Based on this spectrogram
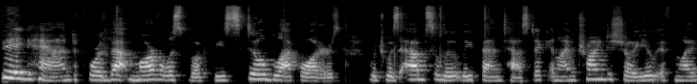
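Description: Natural reading voice

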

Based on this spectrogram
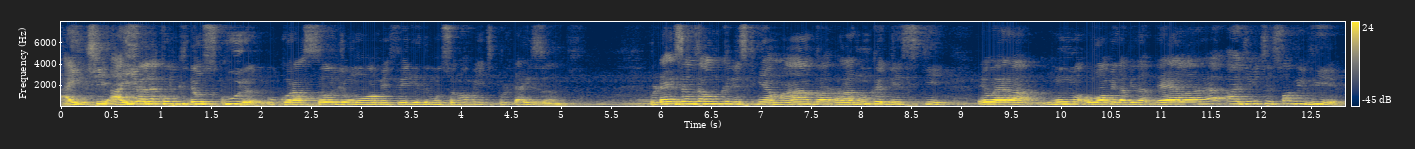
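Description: A man speaks with a high pitch, ordinary pitch variation and a moderate pace. Music plays in the background, and the room echo is audible. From São Paulo state, Brazil (Tremembé). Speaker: pastor. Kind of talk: sermon. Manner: animated.

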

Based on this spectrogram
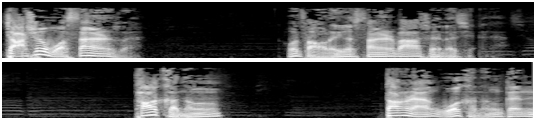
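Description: Speaking at a moderate pace, a man's voice shows vocal fry and very wide pitch swings. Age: 40s. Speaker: radio call-in advice host. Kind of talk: call-in advice chat.

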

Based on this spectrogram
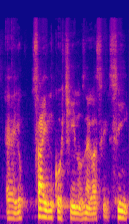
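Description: Very wide pitch swings mark this man's speech. He talks at a fairly slow pace. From Belo Horizonte, Brazil. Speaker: podcast host, industrial cybersecurity consultant. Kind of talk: casual chat. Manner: animated.

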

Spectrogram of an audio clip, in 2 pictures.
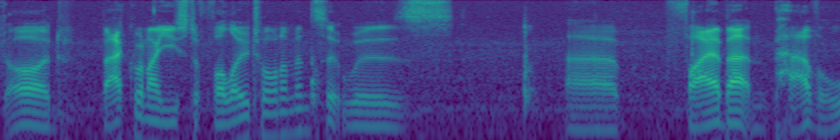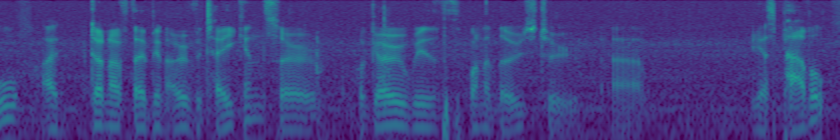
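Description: Over noticeable background noise, a man with an Australian accent and a very deep, low pitch speaks at a moderate pace with ordinary pitch variation and long, frequent pauses. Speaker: podcast guest. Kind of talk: casual chat.

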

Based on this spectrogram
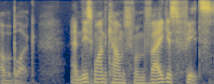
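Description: On a very clean recording with a silent background, a man with an Australian accent talks at a fairly quick pace in a medium-pitched voice with ordinary pitch variation. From Western Australia. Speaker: podcast host. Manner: halting, emotional; informal, warm.

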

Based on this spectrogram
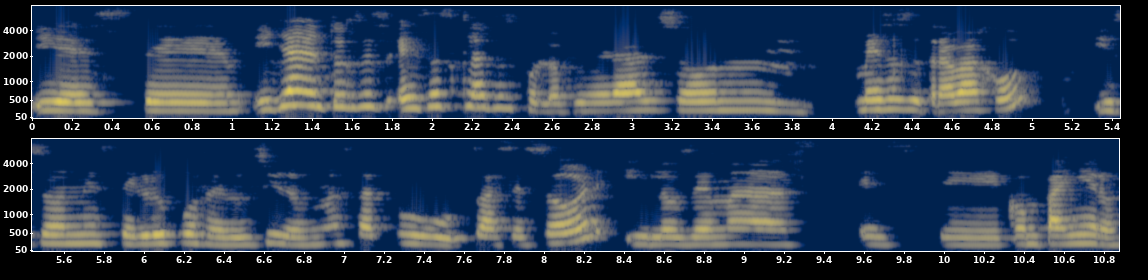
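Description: A woman with a fairly high pitch and a dark, mellow tone speaks fairly slowly with hardly any pauses, ordinary pitch variation and big swings in loudness. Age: 20s. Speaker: podcast host. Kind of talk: casual chat.

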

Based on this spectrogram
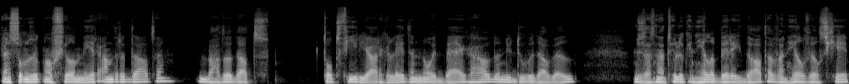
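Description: A man talks at a fairly quick pace in a fairly low, dark and mellow tone with very even loudness. The recording is very clean, the background silent. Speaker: port authority digital executive. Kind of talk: interview conversation. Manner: animated.

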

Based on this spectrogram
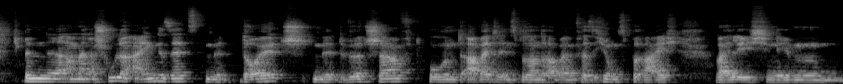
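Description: Amid noticeable background noise and audible room echo, a man speaks at a moderate pace with a fairly low pitch and ordinary pitch variation. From northern Germany, Lower Saxony (Celle). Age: 30s. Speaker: vocational school teacher, former trainee teacher. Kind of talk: interview conversation.

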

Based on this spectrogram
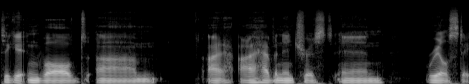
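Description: In a Midwestern American accent, a man speaks at a moderate pace with a very deep, low pitch, a dark, mellow tone and fairly even intonation. The recording is very clean with a silent background and a dry, close sound with no echo. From US Midwest, Cincinnati area, Ohio. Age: 20s. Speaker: high school alumni director. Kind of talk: casual interview. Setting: studio.

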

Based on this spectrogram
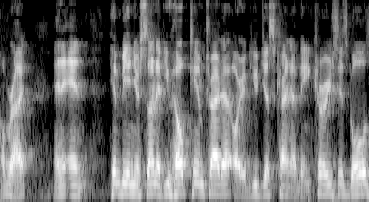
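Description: This man talks at a fairly quick pace in a normal speaking voice, his pitch sitting at a medium level. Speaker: podcast host. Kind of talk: interview, casual chat.

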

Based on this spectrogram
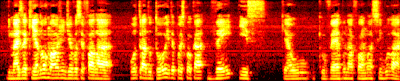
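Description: A man speaks at a medium pitch in a somewhat breathy voice. His pace is fairly slow and his intonation fairly even. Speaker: podcast co-host, writer. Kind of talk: casual chat.

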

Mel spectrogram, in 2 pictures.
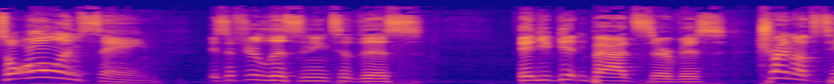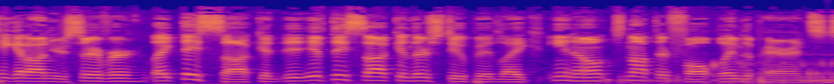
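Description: A man with a fairly high voice shows vocal fry. His pitch swings very widely. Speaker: podcast co-host. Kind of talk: angry rant about bad restaurant service, cursing. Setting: studio, several people around a table. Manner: loud, irate, profane, venting and fast-paced.

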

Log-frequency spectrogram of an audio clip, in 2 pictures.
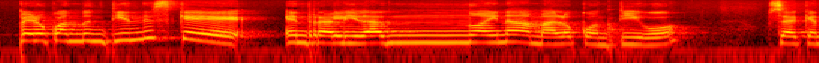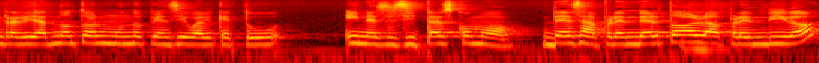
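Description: This woman has a fairly high pitch and an unremarkable speaking voice. She talks at a moderate pace with ordinary pitch variation. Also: very even loudness. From Guadalajara, Mexico. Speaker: social media influencer. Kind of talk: casual chat.

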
